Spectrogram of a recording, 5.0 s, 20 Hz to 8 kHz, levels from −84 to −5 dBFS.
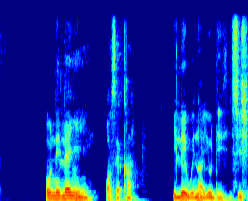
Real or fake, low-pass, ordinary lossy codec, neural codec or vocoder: real; 7.2 kHz; AAC, 48 kbps; none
